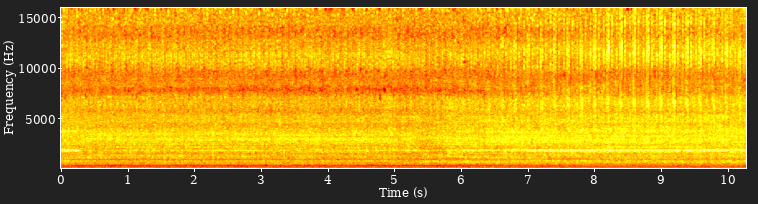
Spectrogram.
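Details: 2012 Cadillac CTS-V at idle: a steady idle with a fast, light tick of roughly three or four per second over the engine note; ticking/knocking at idle, source unclear.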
